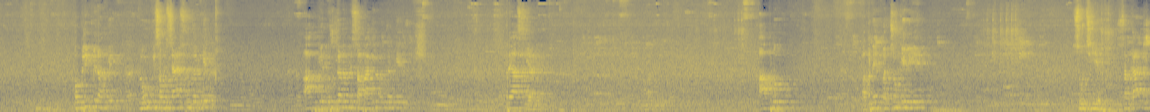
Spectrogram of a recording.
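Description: A middle-aged man speaks firmly into a microphone, heard through a loudspeaker.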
